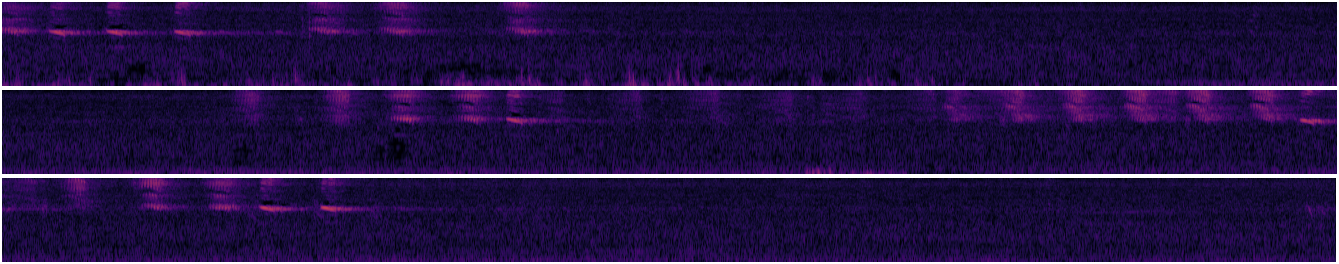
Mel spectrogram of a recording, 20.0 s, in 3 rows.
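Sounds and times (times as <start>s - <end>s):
small bird chirping: 0.0s - 2.8s, 7.8s - 15.4s.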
